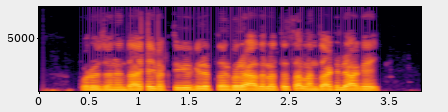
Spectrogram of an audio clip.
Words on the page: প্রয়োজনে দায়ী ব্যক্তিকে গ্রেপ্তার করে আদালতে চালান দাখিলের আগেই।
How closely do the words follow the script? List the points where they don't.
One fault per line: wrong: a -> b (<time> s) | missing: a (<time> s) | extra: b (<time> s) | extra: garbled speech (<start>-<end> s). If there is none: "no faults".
no faults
